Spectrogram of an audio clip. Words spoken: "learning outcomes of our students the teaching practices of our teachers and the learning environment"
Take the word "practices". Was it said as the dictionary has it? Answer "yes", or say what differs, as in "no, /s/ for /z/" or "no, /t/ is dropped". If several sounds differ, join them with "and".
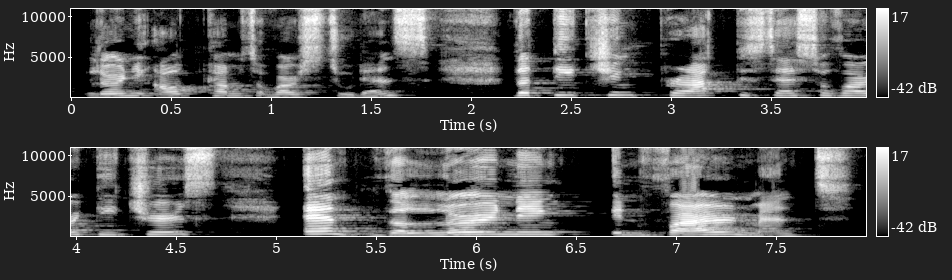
no, /s/ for /z/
